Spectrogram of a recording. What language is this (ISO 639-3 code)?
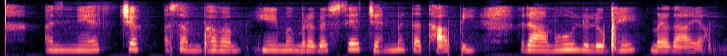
san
